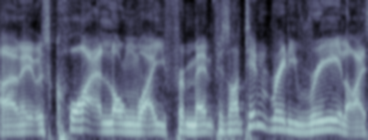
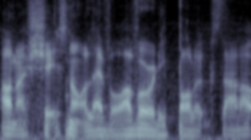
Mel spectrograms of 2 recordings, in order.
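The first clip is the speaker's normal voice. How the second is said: normal talking voice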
